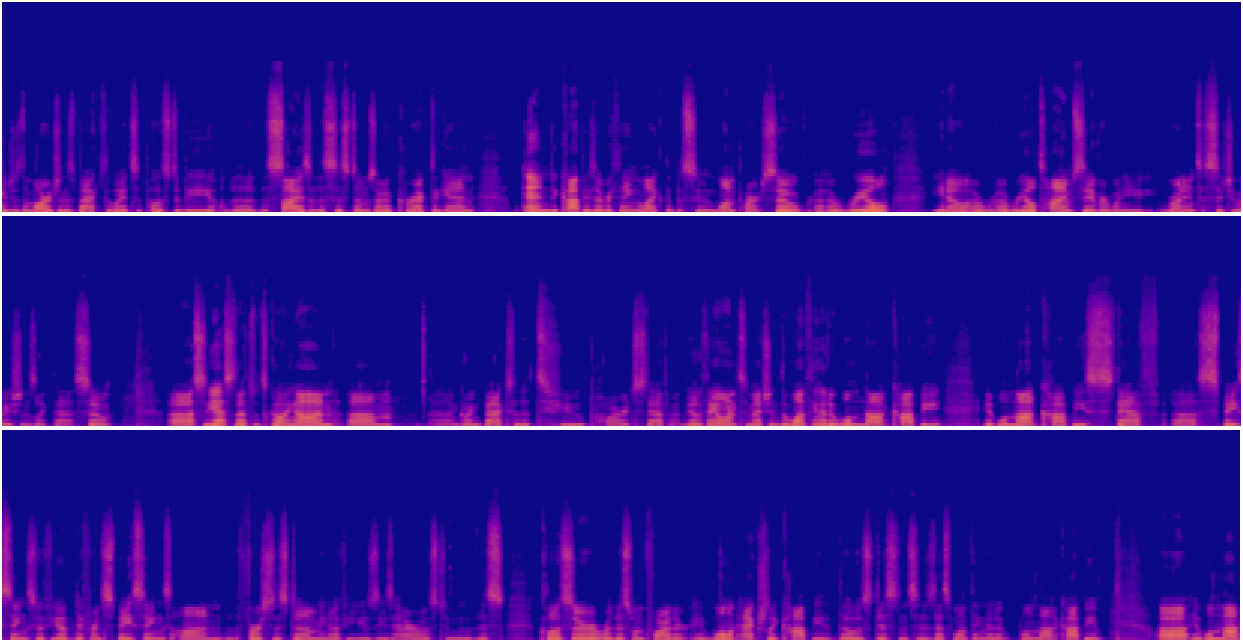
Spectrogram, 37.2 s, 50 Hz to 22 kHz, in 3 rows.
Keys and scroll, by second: 3.6 alt+super+,, 7.9 alt+super+., 10.7 alt+super+., 12.2 alt+super+., 12.6 alt+super+., 13.5 alt+super+., 16.1 alt+super+., 16.9 alt+super+., 17.5 alt+super+., 18.3 alt+super+..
